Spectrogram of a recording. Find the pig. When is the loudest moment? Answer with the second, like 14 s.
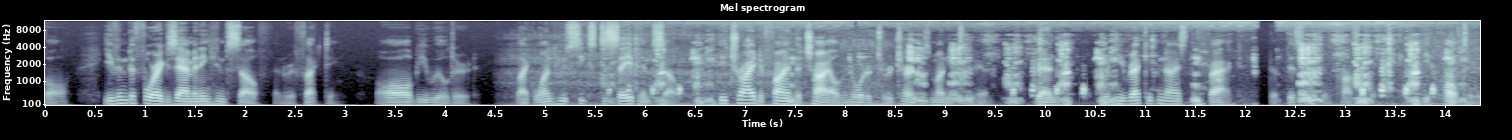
13 s.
